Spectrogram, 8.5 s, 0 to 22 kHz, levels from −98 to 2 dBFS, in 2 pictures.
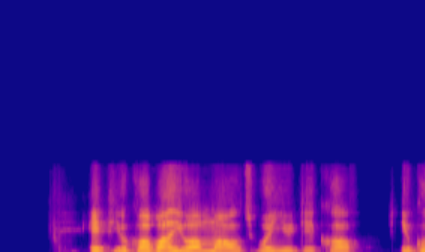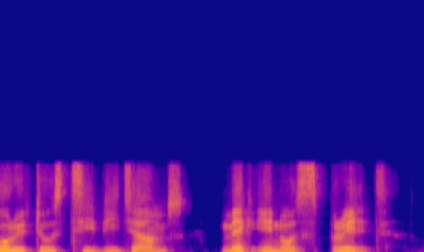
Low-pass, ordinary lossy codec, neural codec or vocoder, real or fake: none; none; codec, 16 kHz, 0.7 kbps, FocalCodec; fake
